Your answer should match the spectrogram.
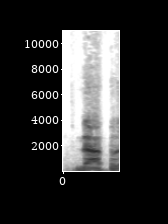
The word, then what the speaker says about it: Knappa: It was called Everyday Napa. Napa is spelled K-N-A-P-P-A.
